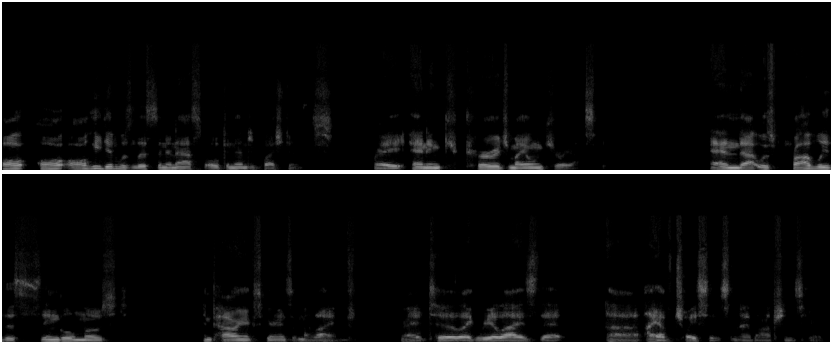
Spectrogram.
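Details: Adult male speech-language pathologist who stutters; stuttering with audible word repetitions.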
